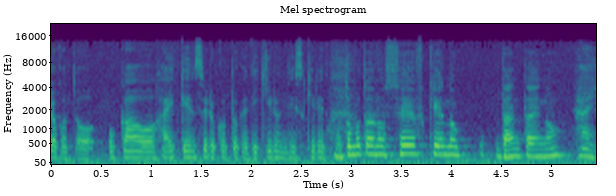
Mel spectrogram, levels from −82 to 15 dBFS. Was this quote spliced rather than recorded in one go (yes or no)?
yes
